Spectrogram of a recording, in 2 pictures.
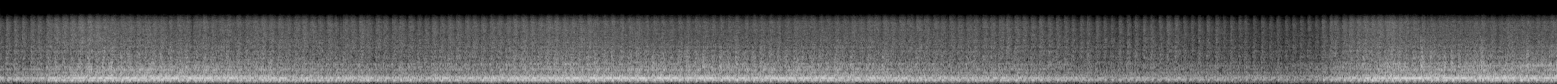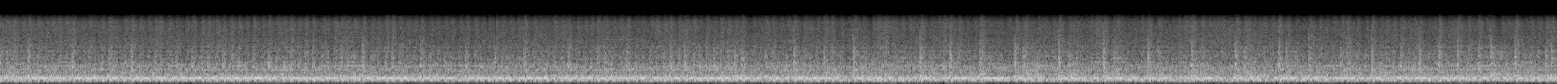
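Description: Jazz drum solo on a full drum kit: a dense, unbroken roll across the drums and cymbals. It eases off somewhat, then comes back louder about thirteen seconds in.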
